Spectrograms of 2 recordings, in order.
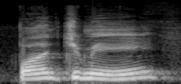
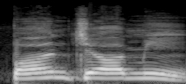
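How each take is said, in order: First: Said in the usual way. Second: पंचमी spelled out as pan-cha-mee; syllable-by-syllable reading. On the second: Shown as a demonstration. Teacher showing learners how to join letters, पंचमी as pan-cha-mee. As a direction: give पंचमी a full middle vowel. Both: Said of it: "जोड़ जोड़ करके पढ़ना है".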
